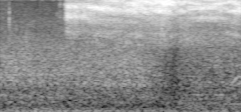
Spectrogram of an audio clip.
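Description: Loud city street traffic noise, with a high hiss joining about half a second in.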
